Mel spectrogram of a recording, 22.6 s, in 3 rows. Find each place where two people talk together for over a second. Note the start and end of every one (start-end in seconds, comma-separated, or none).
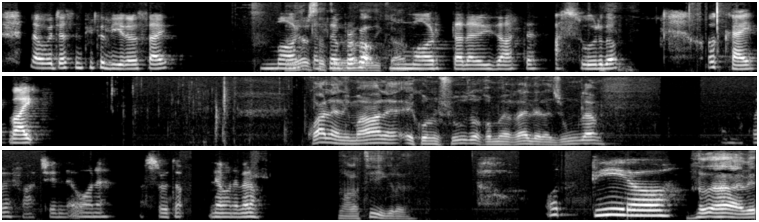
2.8-4.2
